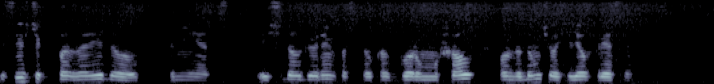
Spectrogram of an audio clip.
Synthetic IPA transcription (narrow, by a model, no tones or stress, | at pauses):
ɪslʲift͡ɕɪk̚pəzɐvʲid̪əvəlˠ | kɐnʲet̪s | ijɪɕːod̪o̞lˠɡəjəvɾʲemʲəposlʲɪt̪ɐvokak̚ɡoɾmʊʂɑlˠ | o̞nzɐd̪umət͡ɕɪvəsʲɪdʲelˠfkɾʲe̞slʲɪ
